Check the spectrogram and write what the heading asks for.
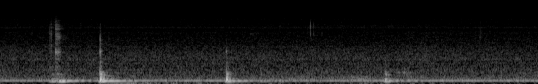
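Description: A few sharp taps and knocks, the loudest about a second in and another a little after two seconds, from fingers tapping the touchscreen of a Spektrum DX6R radio transmitter and handling it. A steady low hum runs underneath.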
